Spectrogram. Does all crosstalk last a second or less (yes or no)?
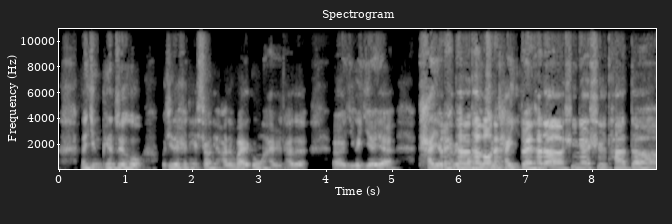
no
